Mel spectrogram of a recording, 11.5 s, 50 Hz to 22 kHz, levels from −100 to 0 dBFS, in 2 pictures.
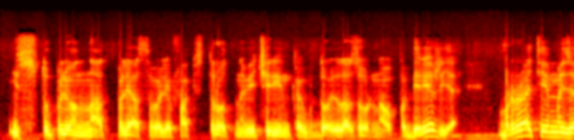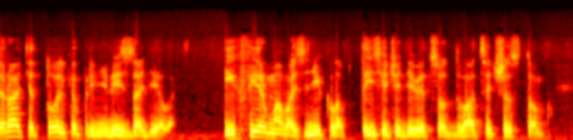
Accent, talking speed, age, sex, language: native, 100 wpm, 50-69, male, Russian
